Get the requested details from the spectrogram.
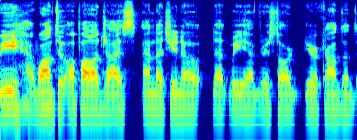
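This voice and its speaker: Using a put-on, robotic character voice, a man speaks at a fairly quick pace and medium pitch in a monotone, flat intonation. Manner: mock-formal.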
